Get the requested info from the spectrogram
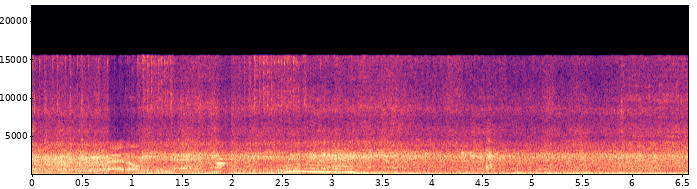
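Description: Honda Click 125 scooter's single-cylinder engine started on its electric starter and running steadily at idle, showing that the no-start fault has been cured.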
